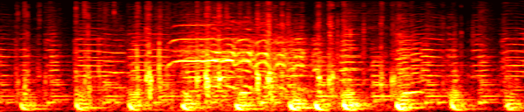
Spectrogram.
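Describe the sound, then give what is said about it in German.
A pony gallops after the Gingerbread Man, its hooves pounding out a quick, steady rhythm of heavy thuds, and a loud, high whinny rises over the hoofbeats midway through. “Drei Bissen und du bist weg, sagte das Pony und begann, dem Lebkuchenmann hinterher zu galoppieren.”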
